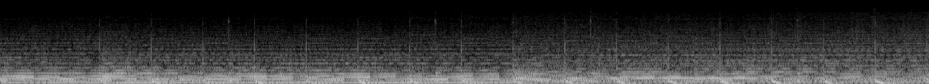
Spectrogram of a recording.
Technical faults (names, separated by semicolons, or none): none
